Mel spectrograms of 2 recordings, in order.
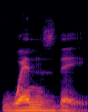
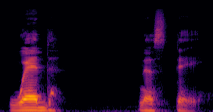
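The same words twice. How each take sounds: First: The d sound in the middle is silent. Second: The d sound in the middle is pronounced. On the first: The speaker calls it right. "we don't say the D sound" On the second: The speaker calls it wrong. "We don't say Wednesday"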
